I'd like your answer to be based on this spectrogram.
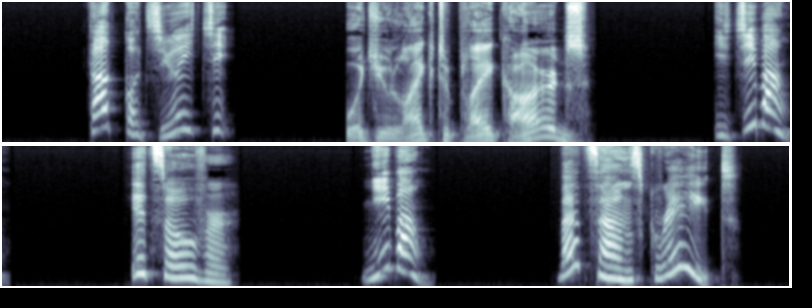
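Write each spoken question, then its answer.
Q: Would you like to play cards?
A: 2: That sounds great.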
